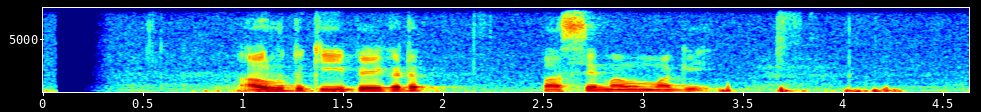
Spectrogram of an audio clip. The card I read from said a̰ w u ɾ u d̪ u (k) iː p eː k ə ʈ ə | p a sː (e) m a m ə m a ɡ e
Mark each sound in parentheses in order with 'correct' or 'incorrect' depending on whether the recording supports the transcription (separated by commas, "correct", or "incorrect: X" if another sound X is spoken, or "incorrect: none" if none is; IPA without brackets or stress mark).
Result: correct, correct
